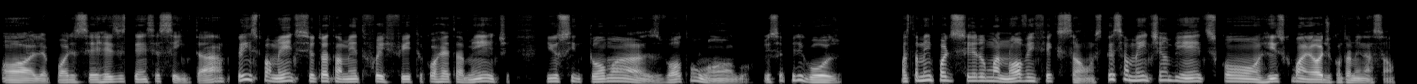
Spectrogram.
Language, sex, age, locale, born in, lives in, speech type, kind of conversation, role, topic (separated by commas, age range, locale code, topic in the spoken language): Portuguese, male, 45-49, pt-BR, Brazil, United States, read, expert-assistant, expert, É verdade que tomar antibióticos desnecessariamente pode tornar as bactérias mais resistentes? Como isso afeta o tratamento de infecções no futuro?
